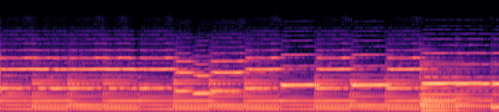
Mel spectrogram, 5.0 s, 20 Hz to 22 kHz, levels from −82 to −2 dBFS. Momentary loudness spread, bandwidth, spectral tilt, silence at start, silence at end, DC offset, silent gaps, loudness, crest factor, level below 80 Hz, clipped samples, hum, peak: 3 LU; 11.5 kHz; -6.5 dB/octave; 0 s; 0 s; 0.1%; none; -16 LUFS; 14 dB; -58 dBFS; under 0.1%; none; -2 dBFS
